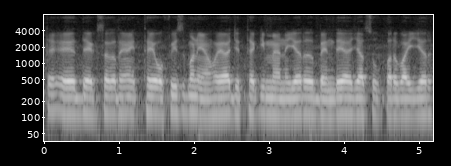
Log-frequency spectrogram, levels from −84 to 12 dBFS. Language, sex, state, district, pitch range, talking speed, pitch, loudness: Punjabi, male, Punjab, Kapurthala, 115-120 Hz, 185 wpm, 115 Hz, -15 LUFS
